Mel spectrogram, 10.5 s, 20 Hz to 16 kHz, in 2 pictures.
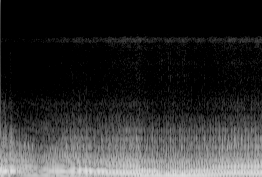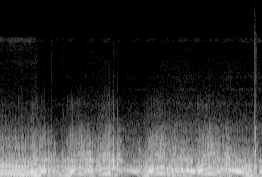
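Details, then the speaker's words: VW Golf R MK6 FSI with exhaust cutout: lumpy uneven idle with ragged small throttle blips, only -5 vacuum and strong fuel smell; misfire at idle. "it is misfiring a little bit it sounds like only negative five of vacuum that doesn't sound right"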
